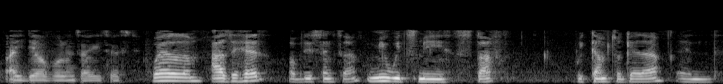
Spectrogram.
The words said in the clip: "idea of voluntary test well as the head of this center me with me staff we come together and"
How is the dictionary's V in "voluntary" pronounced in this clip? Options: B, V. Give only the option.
V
